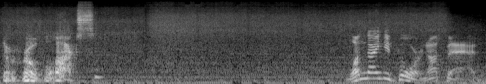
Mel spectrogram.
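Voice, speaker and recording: A man's voice: on the high side, wildly swooping pitch, drawn-out words, fairly bright tone, low-quality recording. A man streaming a video game, giving casual, rambling commentary with jokey offhand asides. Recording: game music in the background. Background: game music.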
